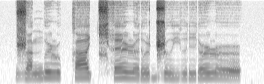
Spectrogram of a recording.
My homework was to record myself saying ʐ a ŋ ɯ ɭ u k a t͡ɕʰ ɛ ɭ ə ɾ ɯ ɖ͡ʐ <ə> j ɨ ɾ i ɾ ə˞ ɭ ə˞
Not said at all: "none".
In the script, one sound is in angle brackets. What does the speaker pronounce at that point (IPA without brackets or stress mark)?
ɯ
